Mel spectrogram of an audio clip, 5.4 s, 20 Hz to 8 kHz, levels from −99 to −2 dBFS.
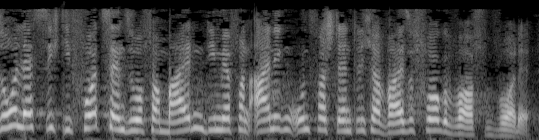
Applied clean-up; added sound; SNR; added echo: none; none; none; none.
